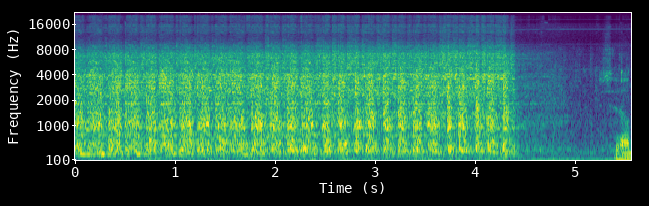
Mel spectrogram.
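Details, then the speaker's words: 2003 Toyota Vitz no-start: starter cranks evenly at about three turns a second for four seconds without firing. Spark was present; plugs were flooded and the battery weak. Started at once after the plugs were sorted and oil was added, one syringe across 4 cylinders. "Искра была все есть Просто свечи залива аккумулятор был слабый они после Нового поставили"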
